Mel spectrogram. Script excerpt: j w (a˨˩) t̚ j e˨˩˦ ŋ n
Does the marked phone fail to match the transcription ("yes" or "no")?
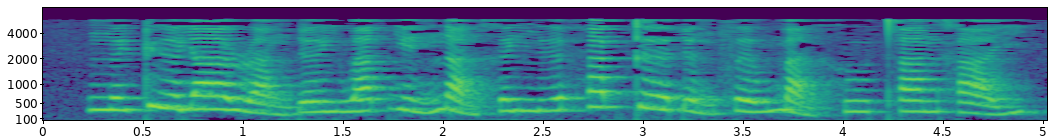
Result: yes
